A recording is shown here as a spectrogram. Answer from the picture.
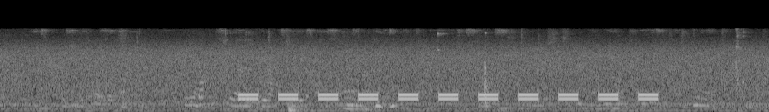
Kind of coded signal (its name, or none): telephone call progress tone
